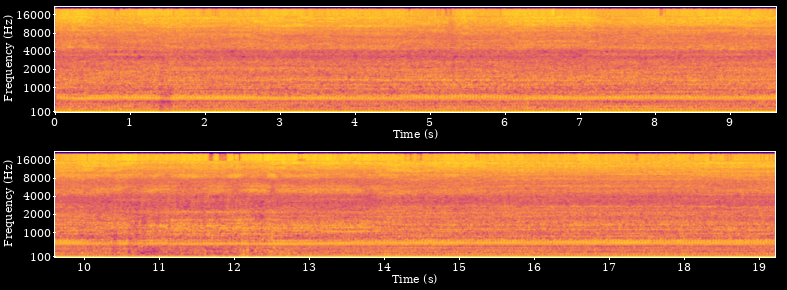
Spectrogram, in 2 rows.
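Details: Idling MerCruiser 3.0 marine petrol engine with a deep steady drone and an uneven puffing beat from an exhaust leak; the engine block is also frozen and cracked from improper winterizing.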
